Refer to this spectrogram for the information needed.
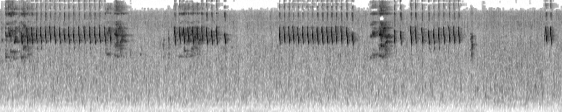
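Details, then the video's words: Songbird giving harsh, rapid, high-pitched "tembakan kasar" trills in bursts of one to two seconds, separated by short pauses, over a faint steady hiss, used as a tutor recording for cage birds. "MASTERAN BURUNG TEMBAKAN KASAR || Suara Masteran kasar"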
